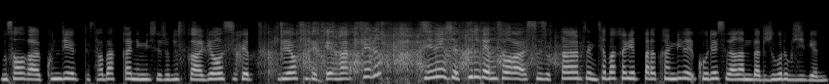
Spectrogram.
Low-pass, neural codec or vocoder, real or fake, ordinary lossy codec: none; codec, 16 kHz, 1 kbps, FunCodec, trained on Chinese and English, 50 frames a second; fake; none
